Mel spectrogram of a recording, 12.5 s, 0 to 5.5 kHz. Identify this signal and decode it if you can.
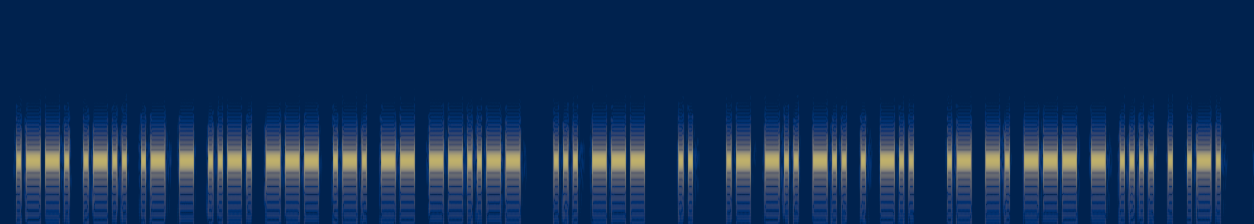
Morse code, heard as a keyed tone, about 25 wpm, 600 Hz. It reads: PLATFORM, SO I ADDED ANOTHER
